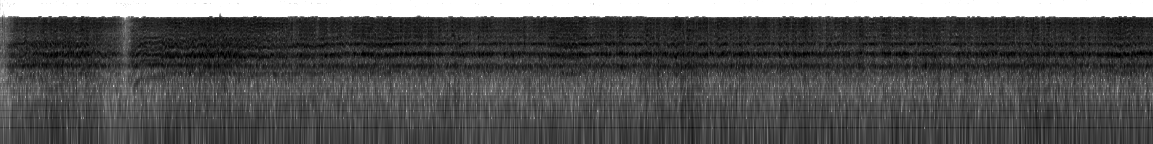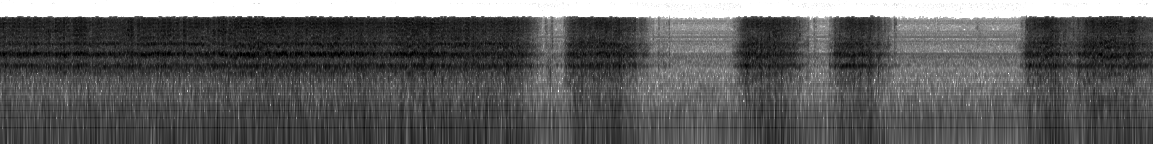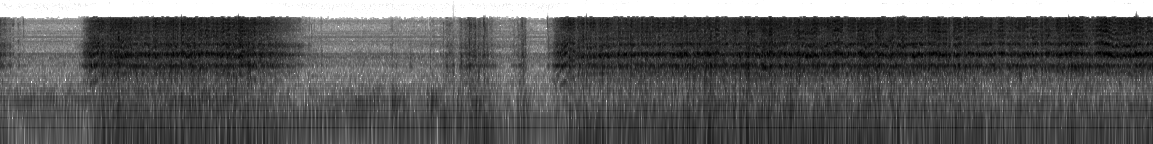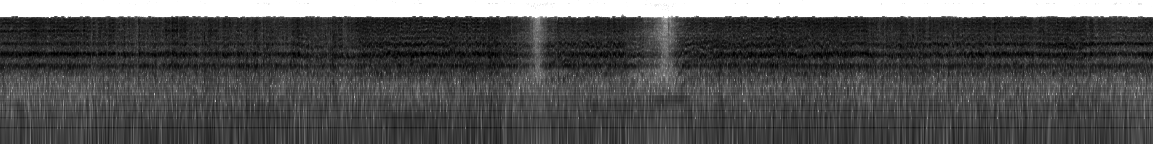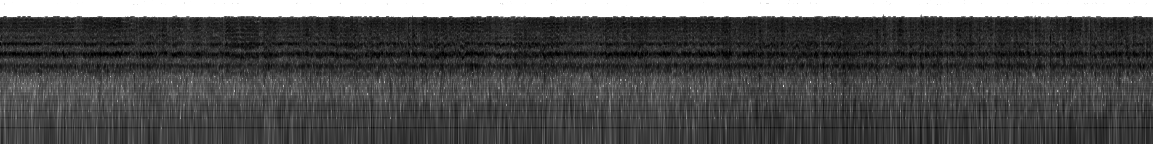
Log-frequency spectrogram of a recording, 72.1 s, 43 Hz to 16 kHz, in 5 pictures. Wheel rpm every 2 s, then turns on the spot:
120, 170, 220, 230, 230, 240, 230, 230, 230, 230, 140, 50, 40, 20, 70, 180, 20, 20, 190, 230, 230, 230, 230, 220, 180, 100, 170, 220, 230, 230, 230, 230, 230, 230, 230, 230.
none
